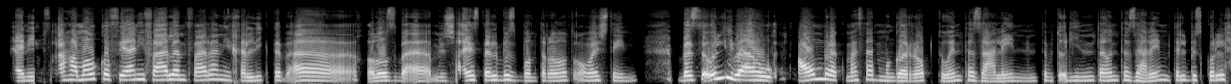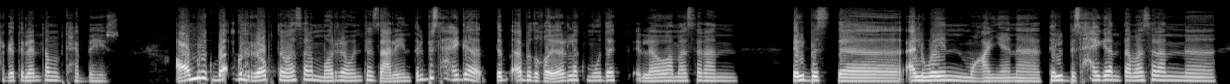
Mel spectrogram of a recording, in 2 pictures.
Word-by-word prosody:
يعني 165 +2 +1
بصراحة 200 +5 0
موقف 225 0 +1
يعني 220 +3 +3
فعلًا، 215 +1 +3
فعلًا 210 +3 0
يخلّيك 180 -1 -2
تبقى 190 0 +1
خلاص 175 +4 +2
بقى، 160 -1 0
مش 170 -1 -7
عايز 200 +1 +3
تلبِس 205 +1 +1
بنطلونات 175 +1 -2
قُماش 185 +1 -1
تاني، 170 +1 -7 0.4
بس 200 0 +1
قُل 275 - +6
لي - - +6
بقى 200 -4 +5
هو - - +3
أنت 255 - -22
عُمرك 220 -2 +3
مثلًا، 200 +4 0
ما 185 -4 -4
جرّبت 165 0 0
وأنت 180 +6 0
زعلان، 160 -3 -1
لأن 155 - -10
أنت 160 +3 -7
بتقول 170 - -3
لي 180 - -3
إن 180 - -4
أنت 190 -1 -4
وأنت 190 +2 0
زعلان 180 +2 0
بتِلبس 200 +1 -3
كُلّ 195 +1 -1
الحاجات 190 -5 -2
اللي 175 -1 0
أنت 180 +3 -4
ما 190 -1 -2
بتحِبهاش، 150 -3 -10 0.6
عُمرك 270 +2 +5
بقى - - +4
جرّبت 205 -1 +1
مثلًا، 205 +3 +1
مرّه 180 -1 -1
وأنت 180 +3 -3
زعلان 165 -3 -2
تلبِس 225 - -2
حاجة 215 -2 -1
تبقى 195 +1 0
بتغيّرلَك 180 +2 0
مودك 190 +1 -2
اللي 155 -1 -2
هو 165 +2 +1
مثلًا، 170 -1 -4 0.6
تلبس 190 0 +2
آآ 155 -2 +1
ألوان 185 +1 +3
مُعيّنة، 150 -1 -3
تلبِس 185 -2 0
حاجة 200 +1 +1
أنت 190 -1 -3
مثلًا 185 -3 -1
185 Hz, 160 wpm, -11 LUFS, 170-200 Hz, 0.6 s, قُل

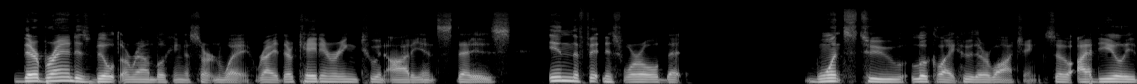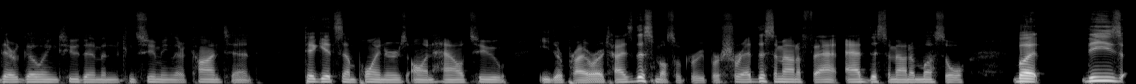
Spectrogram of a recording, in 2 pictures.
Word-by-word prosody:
their 150 +4 +8
brand 165 +3 +5
is 125 -5 +1
built 125 0 +3
around 115 -1 -2
looking 110 -1 -5
a 105 - -8
certain 105 0 -7
way, - - -4
right? 110 -1 -2
They're 120 0 -1
catering 125 -3 0
to 120 - -6
an 110 - -4
audience 105 0 -4
that 115 -2 -1
is 105 +2 -5 0.4
in 170 +1 +6
the 150 - +4
fitness 135 -4 -3
world 115 -1 +1
that - - -4 1.2
wants 140 +4 +3
to 115 -4 +1
look 125 -1 +2
like 115 -4 -1
who 125 -2 -2
they're 110 -1 0
watching. 115 +1 -6
So, 120 -2 -2
ideally, 120 +1 +3
they're 115 -1 -1
going 115 0 -2
to 115 +1 -5
them 110 -1 -4
and 105 -1 -6
consuming 110 +2 -6
their 105 -1 -7
content 110 -2 -6 0.5
to 130 - +2
get 125 0 +2
some 115 -3 -3
pointers 110 -2 -3
on 110 -1 -2
how 110 -1 -4
to 110 -2 -4 0.3
either 105 -2 -3
prioritize 115 +3 -1
this 170 -2 +5
muscle 105 -4 -6
group 95 +1 -10
or 100 - -6
shred 115 0 -5
this 145 -3 0
amount 120 -2 0
of 110 - -7
fat, 110 -1 -2
add 115 0 0
this 120 -2 -2
amount 110 -1 -1
of 110 - -2
muscle. 110 -2 -3 0.5
But 135 0 +10 0.4
these 165 +1 +6
115 Hz, 170 wpm, -23 LUFS, 110-125 Hz, 1.2 s, But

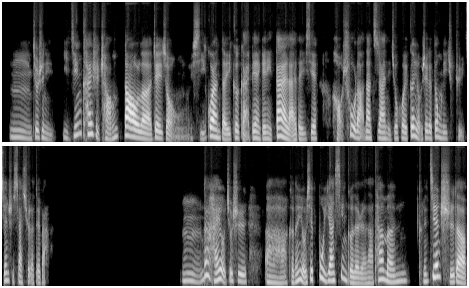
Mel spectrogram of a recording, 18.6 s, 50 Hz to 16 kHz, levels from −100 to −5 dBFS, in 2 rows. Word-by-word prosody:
嗯， 180 -5 -10
就 185 +3 -3
是 185 +1 -3
你 135 -6 -14 0.2
已 170 -4 -14
经 240 - -5
开 265 -1 +1
始 195 - -6
尝 170 +11 -4
到 205 -6 +10
了 145 -5 +4
这 160 +2 0
种 195 +5 -6
习 145 -1 -7
惯 200 -1 +5
的 135 - +1
一 135 - -4
个 175 +4 -4
改 - - -4
变 170 -1 -2
给 150 +1 -2
你 145 - -6
带 205 - +6
来 135 -2 +1
的 140 +1 -4
一 140 - -10
些 155 +2 -4 0.3
好 - - -6
处 - - -2
了， - - 0
那 170 -1 +2
自 165 +2 -9
然 155 -1 0
你 130 - -12
就 155 +6 -7
会 155 -2 -3
更 225 +6 +1
有 190 - -4
这 170 - -1
个 160 - -3
动 180 0 -4
力 155 - -10
去 - - -14
坚 200 - -3
持 175 -3 -6
下 165 0 -2
去 - - -3
了， - - -8
对 - - -6
吧？ - - -9 2.7
嗯， 190 -2 -7
那 335 +5 +2
还 200 -6 +1
有 245 - +3
就 - - -3
是， 180 -2 -1 0.3
啊， 150 -3 -5
可 155 - -5
能 185 +6 -1
有 225 - +2
一 - - -3
些 230 - +2
不 270 -3 0
一 - - -4
样 200 0 +4
性 235 - -4
格 155 -6 0
的 140 -1 0
人 130 0 -5
啊， 140 0 -6
他 235 +9 +1
们 185 0 -2 0.2
可 - - -15
能 180 0 -4
坚 295 +7 +5
持 170 - +1
的 155 -6 +5
170 Hz, 250 characters per minute, -24 LUFS, 150-200 Hz, 2.7 s, 到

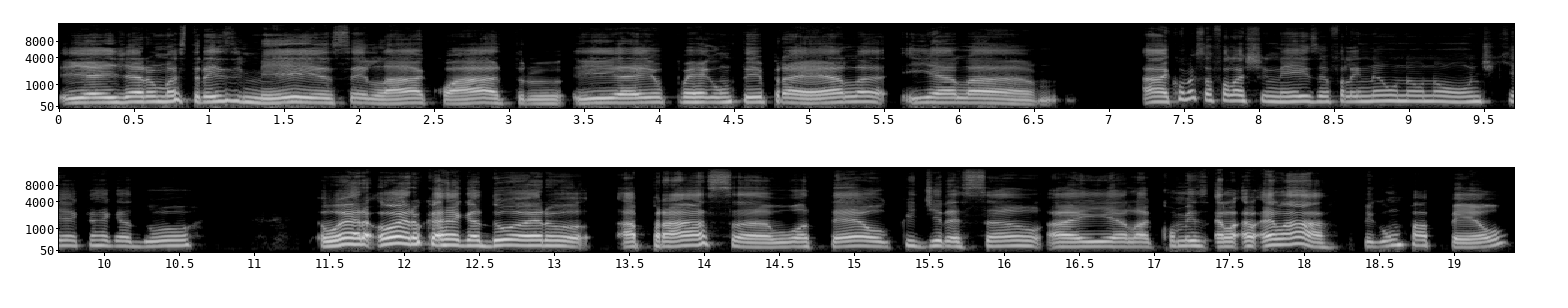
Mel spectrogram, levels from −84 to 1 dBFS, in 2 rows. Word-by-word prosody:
E 165 +2 +1
aí 170 0 +3
já 185 - 0
era 190 +1 +3
umas 195 +1 0
3h30, 180 -4 0
sei 155 +1 -7
lá, 145 +2 0
4 140 -1 -2
e 160 +3 0
aí 160 +2 +1
eu 180 0 -2
perguntei 180 +1 -1
pra 170 -2 -3
ela 175 +5 0
e 170 +3 -6
ela 160 -6 -1 0.7
Ah, 190 0 -1
começou 285 - -5
a - - -7
falar 225 -2 -3
chinês, 200 -1 -4
eu 195 - -4
falei: 195 0 -6
"Não, 215 +2 -3
não, 210 -1 -3
não, 210 0 -4
onde 200 0 -5
que 205 - -11
é 195 -1 -4
carregador?" 190 0 -4 0.9
Ou 185 +6 +6
era 245 -1 +7
ou 255 +3 +9
era 250 -2 +7
o - - +1
carregador 205 -1 +4
era 200 0 +6
o 175 -4 0 0.2
a 165 +1 +2
praça, 175 - +1
o 155 +2 -4
hotel, 165 +1 0
que 195 - -6
direção. 180 +2 -2
Aí 165 +1 +1
ela 165 -1 -1
começ 185 +4 -4
ela 165 +1 +2
ela 185 - +2
ela 235 -2 +3
Ah, 135 - -15 0.2
pegou 170 +2 -6
um 220 - -1
papel 175 -7 -3
180 Hz, 170 wpm, -22 LUFS, 160-200 Hz, 0.9 s, ou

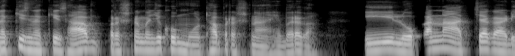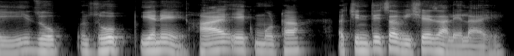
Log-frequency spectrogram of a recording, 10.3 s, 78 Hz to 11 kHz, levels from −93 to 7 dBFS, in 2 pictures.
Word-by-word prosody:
नक्कीच, 135 +4 0
नक्कीच. 125 -1 -1
हा 120 +4 +7 0.3
प्रश्न 115 +3 -2
म्हणजे 135 +1 0
खूप 140 - 0
मोठा 110 +2 -1
प्रश्न 110 -1 -6
आहे, 95 0 -5
बरं 105 +4 -1
का 100 - -7 0.5
की 130 +2 +1
लोकांना 135 +7 +2
आजच्या 125 +4 +2
काळी 115 0 -1
झोप 115 -2 -2 0.3
झोप 135 +3 +3 0.2
येणे 125 0 +3 0.3
हा 115 +2 +6
एक 130 -2 -1
मोठा 120 +2 -2 0.4
अ, - - -4
चिंतेचा 130 +5 +1
विषय 115 +4 0
झालेला 100 -5 -2
आहे, 95 0 -9
120 Hz, 150 wpm, -22 LUFS, 110-135 Hz, 0.5 s, हा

